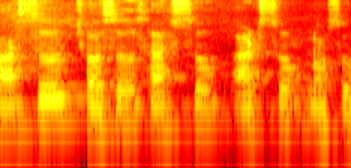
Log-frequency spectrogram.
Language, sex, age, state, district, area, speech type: Bengali, male, 30-45, West Bengal, Bankura, urban, spontaneous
